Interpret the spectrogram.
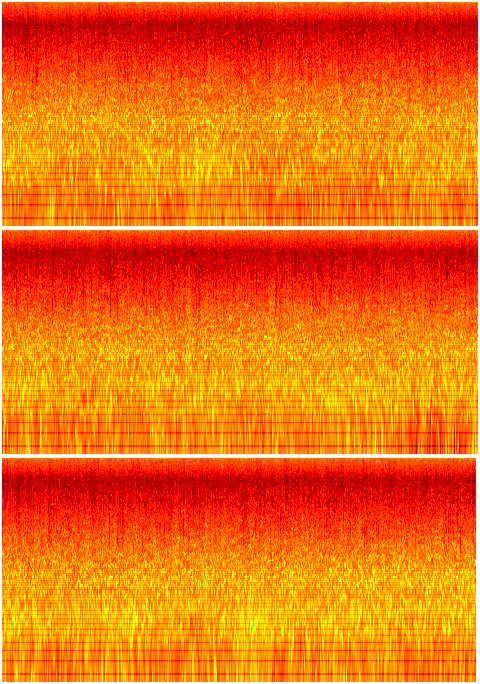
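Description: Heavy monsoon thunderstorm rain pouring steadily, with a brief low rumble about two-thirds of the way through.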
